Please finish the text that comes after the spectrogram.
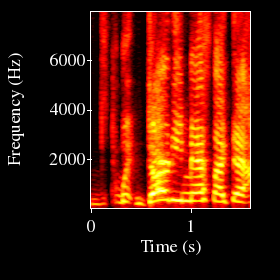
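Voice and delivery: usual speaking voice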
